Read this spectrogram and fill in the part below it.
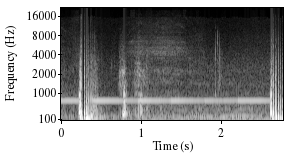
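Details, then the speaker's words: Cadillac CTS-V coupe (Lingenfelter 630hp) electric door release, previously not opening inside or out: a few crisp latch clunks over a steady chime as the door pops open; working normally. "it works out easy like that, sometimes it doesn't."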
